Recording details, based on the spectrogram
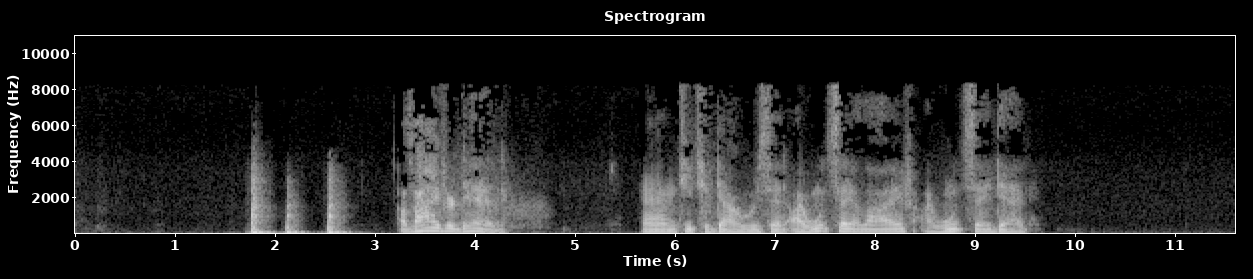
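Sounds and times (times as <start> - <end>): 
knocking on a wooden surface: 1.8 - 2.8
speech: 3.2 - 4.4, 5.6 - 9.6.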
